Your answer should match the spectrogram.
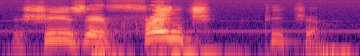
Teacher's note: When you stress on French teacher, the teacher teaches you French.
